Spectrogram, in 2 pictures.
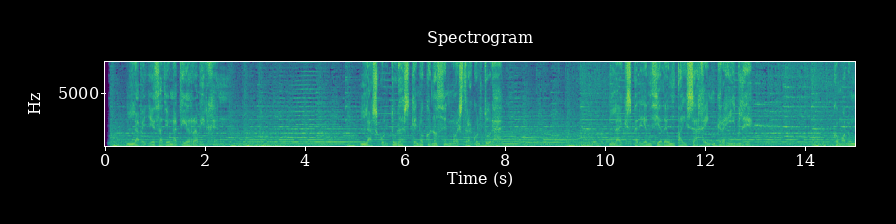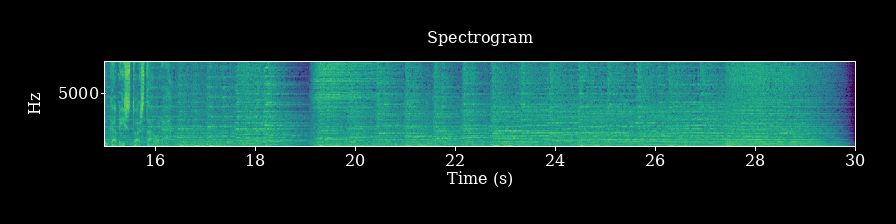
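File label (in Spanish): generico España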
